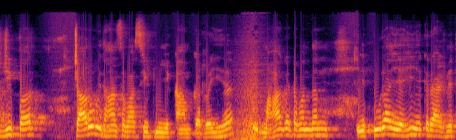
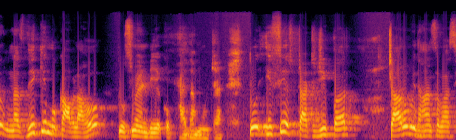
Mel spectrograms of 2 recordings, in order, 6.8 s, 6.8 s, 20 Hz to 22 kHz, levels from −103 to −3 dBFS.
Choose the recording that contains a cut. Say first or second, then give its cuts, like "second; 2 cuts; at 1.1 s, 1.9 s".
first; 1 cut; at 3.8 s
